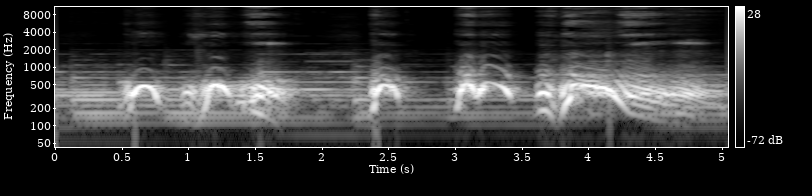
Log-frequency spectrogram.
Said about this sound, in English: Those who go out and search Bigfoot, they don't know much natural history. So they'll hear a great gray owl or a barred owl, which are very common now.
